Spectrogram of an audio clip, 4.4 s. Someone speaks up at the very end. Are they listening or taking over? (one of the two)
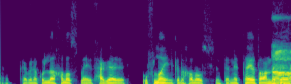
listening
